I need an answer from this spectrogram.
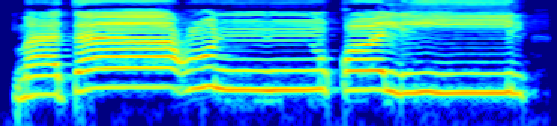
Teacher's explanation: قوف جو ہے اکفا کا ورڈ ہے، تو ہم یہاں اکفا کریں گے، تنوین کی آواز کو ناک میں چھپائیں گے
